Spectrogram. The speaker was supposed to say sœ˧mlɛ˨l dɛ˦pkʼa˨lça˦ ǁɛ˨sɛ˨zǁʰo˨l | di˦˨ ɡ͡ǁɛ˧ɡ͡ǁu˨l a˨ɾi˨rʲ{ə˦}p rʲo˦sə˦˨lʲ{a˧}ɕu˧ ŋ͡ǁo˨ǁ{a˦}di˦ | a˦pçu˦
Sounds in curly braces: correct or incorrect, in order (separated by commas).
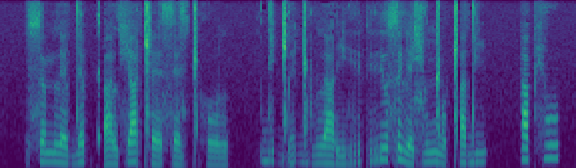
correct, incorrect, correct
